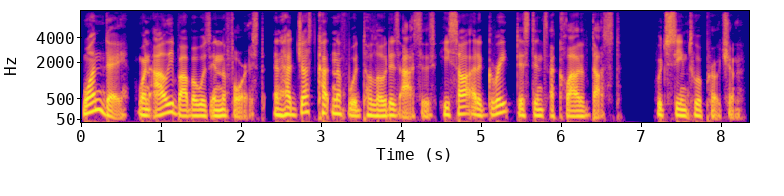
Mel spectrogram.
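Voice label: English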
